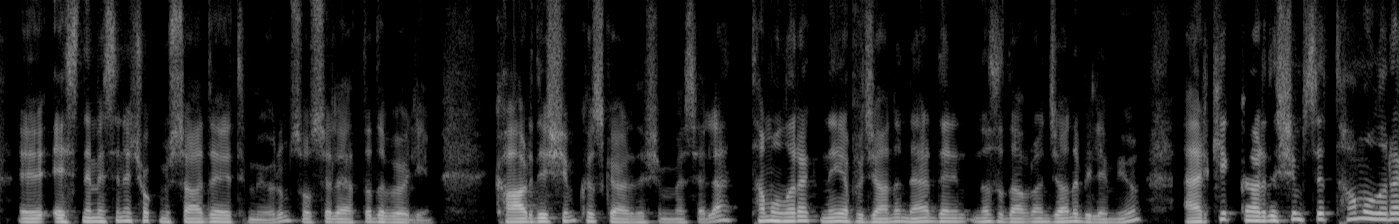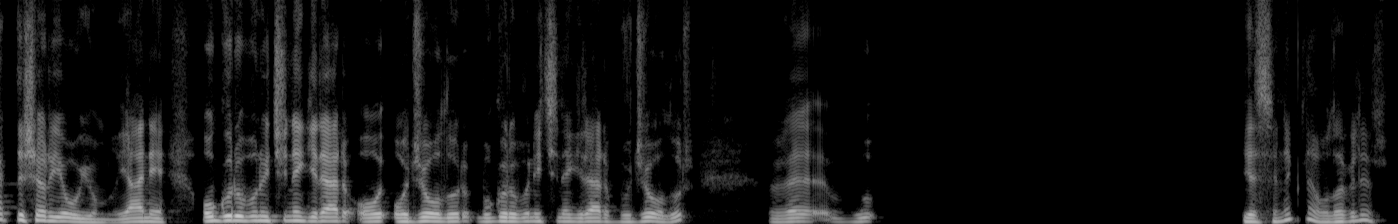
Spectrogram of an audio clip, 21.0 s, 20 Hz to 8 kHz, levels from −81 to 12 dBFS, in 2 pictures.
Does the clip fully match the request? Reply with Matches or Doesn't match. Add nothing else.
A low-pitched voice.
Matches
